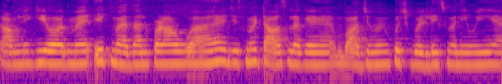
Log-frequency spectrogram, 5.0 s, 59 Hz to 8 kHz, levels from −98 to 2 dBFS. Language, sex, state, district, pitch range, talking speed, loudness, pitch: Hindi, female, Bihar, Purnia, 190-200 Hz, 240 wpm, -31 LUFS, 195 Hz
